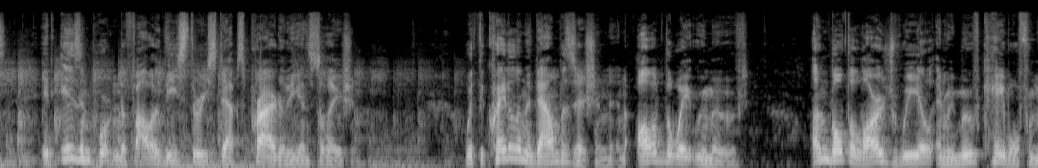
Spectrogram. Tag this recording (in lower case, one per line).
music
speech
